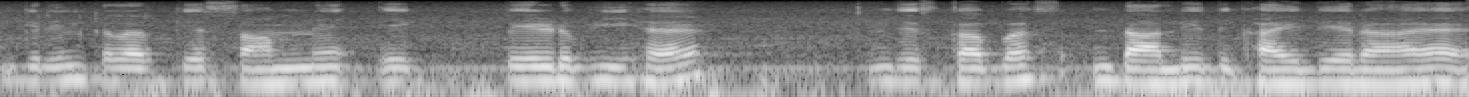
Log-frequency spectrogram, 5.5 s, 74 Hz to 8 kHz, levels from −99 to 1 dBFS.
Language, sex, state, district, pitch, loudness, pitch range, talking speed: Hindi, male, Jharkhand, Deoghar, 150 Hz, -17 LUFS, 145-155 Hz, 165 wpm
